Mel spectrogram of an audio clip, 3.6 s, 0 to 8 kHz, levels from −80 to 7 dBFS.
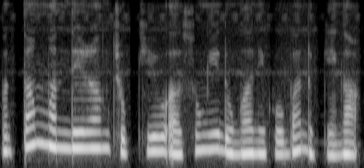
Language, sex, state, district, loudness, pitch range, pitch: Garo, female, Meghalaya, South Garo Hills, -14 LUFS, 180-250 Hz, 210 Hz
